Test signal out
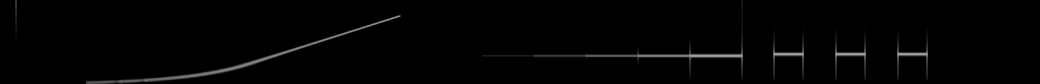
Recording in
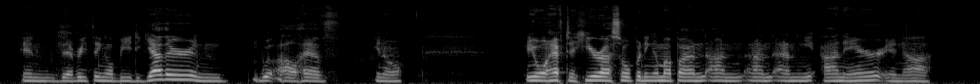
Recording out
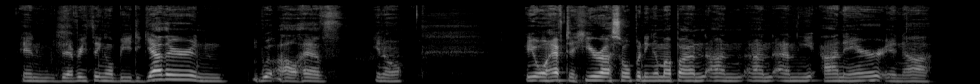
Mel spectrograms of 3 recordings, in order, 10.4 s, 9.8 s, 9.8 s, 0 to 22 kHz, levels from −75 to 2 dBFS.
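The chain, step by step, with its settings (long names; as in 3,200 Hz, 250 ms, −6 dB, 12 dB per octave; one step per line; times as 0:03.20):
RIAA equalisation recording
mains-hum notches 60/120/180 Hz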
